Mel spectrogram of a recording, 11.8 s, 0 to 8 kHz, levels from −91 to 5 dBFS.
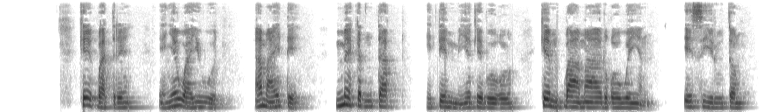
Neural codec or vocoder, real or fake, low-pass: none; real; 7.2 kHz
